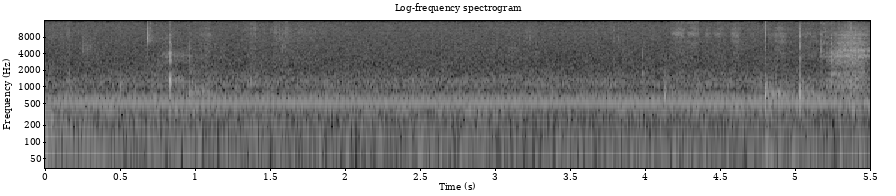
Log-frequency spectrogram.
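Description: Faint scratching of handwritten notes during a biology lesson on cell theory, soft and continuous under a steady electrical hum, with a couple of sharper taps near the end and no talking.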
